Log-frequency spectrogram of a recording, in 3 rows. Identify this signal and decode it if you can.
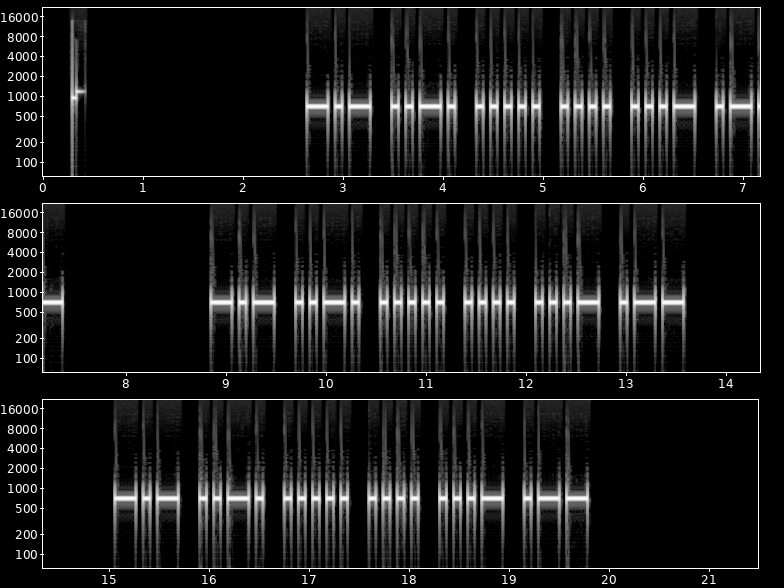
Morse code, heard as a keyed tone, about 17 wpm, 700 Hz. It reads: KF5HVW KF5HVW KF5HVW
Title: USA Call Signs - 6 Characters - Repeated 3x - 17wpm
